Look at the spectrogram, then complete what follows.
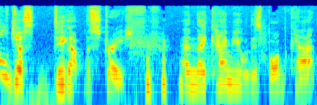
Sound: laughs

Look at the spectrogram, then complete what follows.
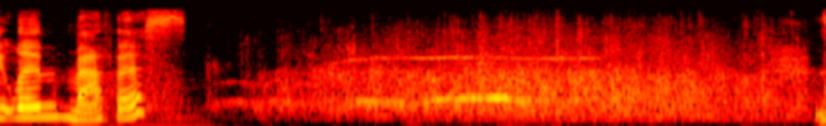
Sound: sound of applause from audience

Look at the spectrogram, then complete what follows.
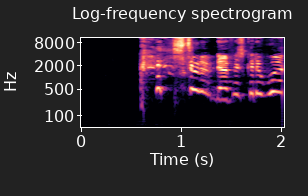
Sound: laughing

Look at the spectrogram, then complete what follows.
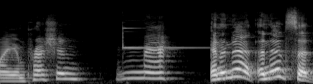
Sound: bell ringing

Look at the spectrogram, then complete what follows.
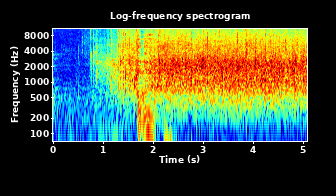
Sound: audience clapping

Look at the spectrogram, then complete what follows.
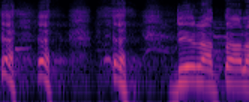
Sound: laughing

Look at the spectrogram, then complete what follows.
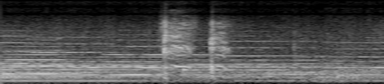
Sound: coughs

